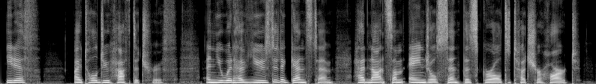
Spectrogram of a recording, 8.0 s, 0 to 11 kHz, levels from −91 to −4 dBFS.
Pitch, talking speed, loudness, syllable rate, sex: 210 Hz, 195 wpm, -18 LUFS, 4.5 syllables/s, female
